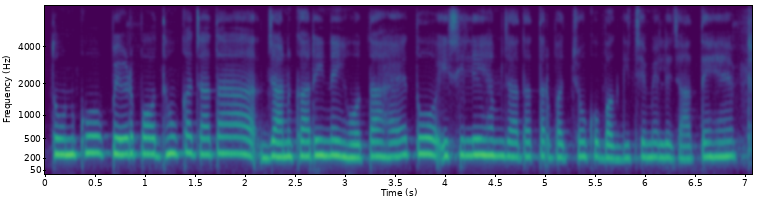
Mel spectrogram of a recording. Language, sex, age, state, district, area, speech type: Hindi, female, 30-45, Madhya Pradesh, Bhopal, urban, spontaneous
